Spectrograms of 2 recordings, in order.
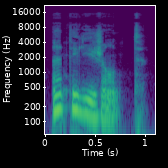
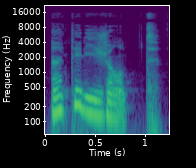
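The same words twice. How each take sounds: Both takes have the same delivery.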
